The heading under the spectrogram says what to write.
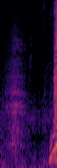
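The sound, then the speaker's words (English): A sudden, loud sneeze bursts out after a moment of near silence, a single sharp, breathy blast at the very end. “Sorry. Bless you.”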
